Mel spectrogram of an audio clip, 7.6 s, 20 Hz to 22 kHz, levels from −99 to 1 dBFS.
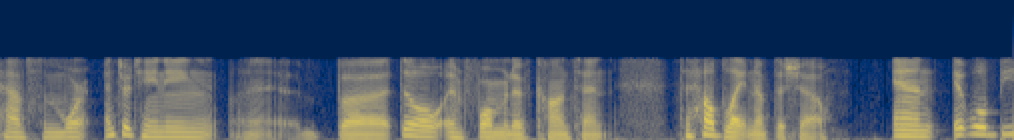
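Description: Nothing goes wrong in the speech here; it carries the usual narrow telephone character of G.711 A-law coding, with nothing above 4 kHz, and at most a faint level-following hiss from that format.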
